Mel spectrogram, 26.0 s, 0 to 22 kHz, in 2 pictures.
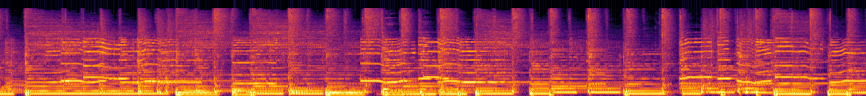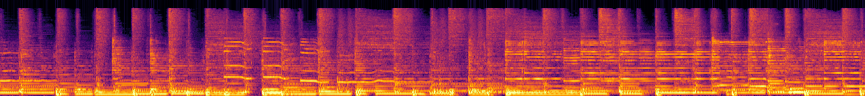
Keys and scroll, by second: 0.0-0.9 typing, 15.4-22.7 typing.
